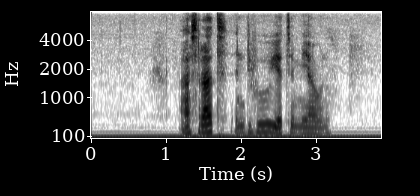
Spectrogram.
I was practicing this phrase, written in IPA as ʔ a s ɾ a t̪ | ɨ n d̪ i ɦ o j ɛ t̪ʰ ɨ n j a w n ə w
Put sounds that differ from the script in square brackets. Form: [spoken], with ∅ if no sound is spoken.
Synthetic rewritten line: ʔ a s ɾ a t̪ | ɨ n d̪ i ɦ [u] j ɛ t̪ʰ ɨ [m] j a w n ə w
